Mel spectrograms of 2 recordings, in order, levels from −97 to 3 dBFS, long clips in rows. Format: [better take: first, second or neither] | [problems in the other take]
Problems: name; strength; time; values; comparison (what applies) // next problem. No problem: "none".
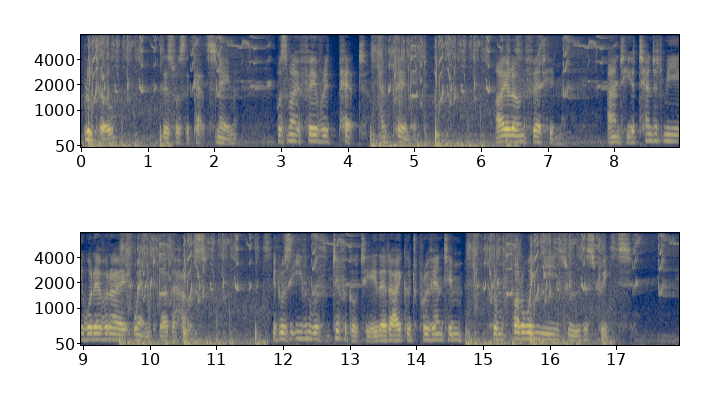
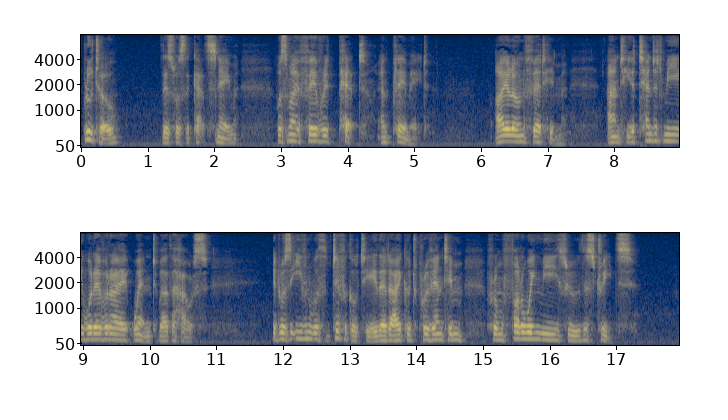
second | background sound (Squeak / Writing); 7 dB below the speech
